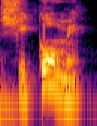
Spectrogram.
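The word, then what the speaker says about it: chicome: El número 7, porque el 7 en náhuatl se pronuncia Xicome, y cuando repetimos varias veces Xicome, se conjuga o se crea el Xicome, Xicome, Xicome, México.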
